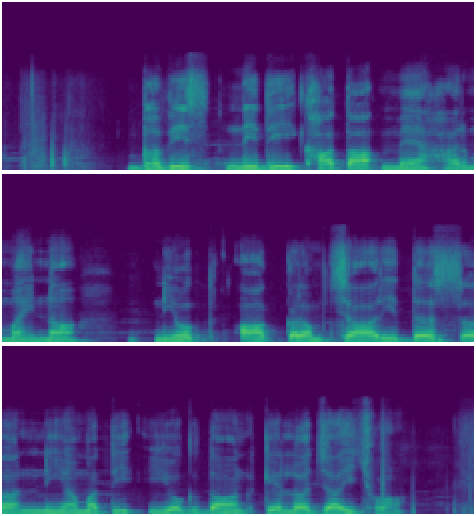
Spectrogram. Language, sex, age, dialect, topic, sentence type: Maithili, male, 25-30, Eastern / Thethi, banking, statement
